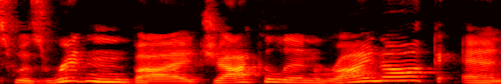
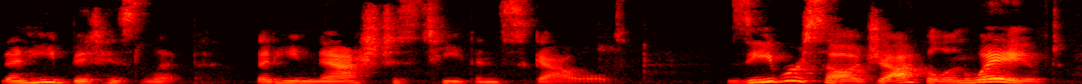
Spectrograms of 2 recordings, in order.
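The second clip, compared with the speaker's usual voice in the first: plain reading voice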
